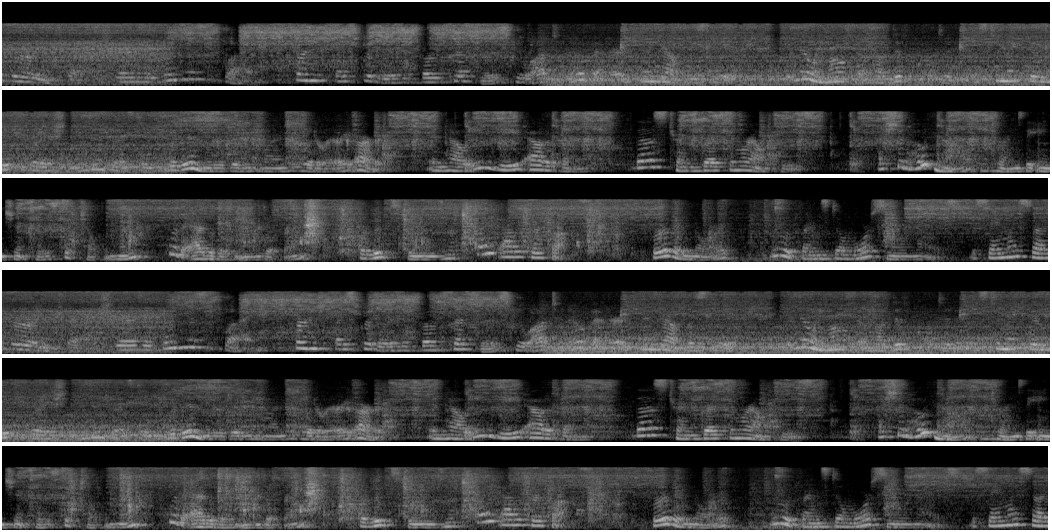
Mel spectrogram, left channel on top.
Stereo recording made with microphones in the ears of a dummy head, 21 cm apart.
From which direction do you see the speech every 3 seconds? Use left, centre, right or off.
right, right, centre, centre, centre, centre, centre, centre, centre, centre, centre.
